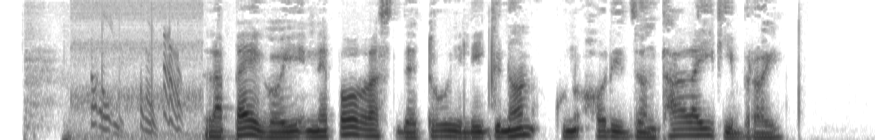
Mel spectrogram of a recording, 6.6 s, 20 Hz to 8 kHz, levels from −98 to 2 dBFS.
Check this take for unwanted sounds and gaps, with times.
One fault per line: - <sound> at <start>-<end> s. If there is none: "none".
- chirp at 0.7-1.4 s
